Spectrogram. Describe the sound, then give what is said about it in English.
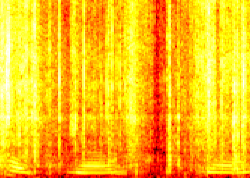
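Fairly loud crinkling and crackling bursts, made to fake a bad phone connection, come in quick irregular spurts, with a voice sounding underneath and partly mimicking the static. “Oh, no. You're cutting out.”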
